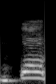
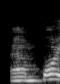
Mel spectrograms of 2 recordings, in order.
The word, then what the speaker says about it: Nkpor: Also, there is the so-called Mpo massacre. Mpo is spelled like NKPOR, massacre, on 30th May 2016.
